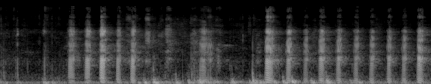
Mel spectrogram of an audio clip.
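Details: Pet dog named Yui making a fast run of short, nasal, squeaky grunts, several each second, rising and falling in loudness throughout.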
